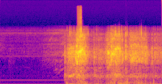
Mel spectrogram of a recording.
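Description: A toy car's electric motor whines as it speeds off.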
